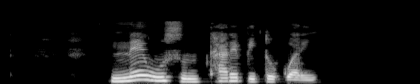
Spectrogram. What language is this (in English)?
Western Highland Purepecha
